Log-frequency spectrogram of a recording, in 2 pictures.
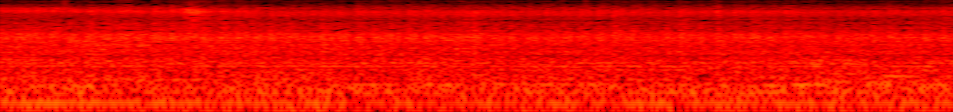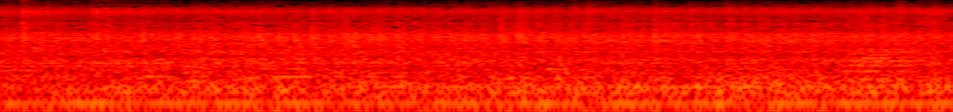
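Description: Car engine idling steadily: an even low hum under a constant hiss.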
